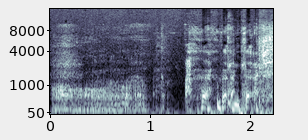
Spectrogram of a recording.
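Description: Dogs growl and bark excitedly outdoors in a garden, agitated by a pair of pigeons building a nest overhead; a loud, continuous rumbling snarl that breaks briefly, then returns in sharper, agitated bursts.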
